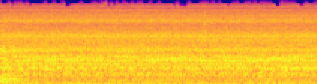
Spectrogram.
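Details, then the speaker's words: Macintosh Classic power-on after reseating a connection to fix the checkerboard screen, later confirmed a capacitor problem: thin steady high whine and soft fan hiss, even, no clicks or grinding; healthy startup. "Powering up, it seems okay. Okay."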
